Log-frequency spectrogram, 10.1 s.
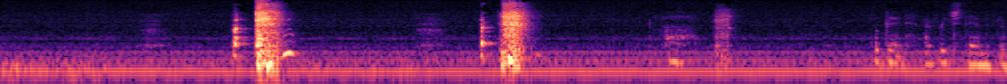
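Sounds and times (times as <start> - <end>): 
person sneezing: 2.3 - 3.0, 4.8 - 5.4, 7.1 - 7.4
speech: 8.8 - 10.0.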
